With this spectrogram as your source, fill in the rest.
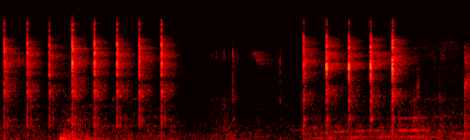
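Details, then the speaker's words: Small pushrod motorcycle engine with valve clearances adjusted within spec, still making sharp metallic ticks about four or five a second from the top end. Valve train tapping persists; cause suspected, not confirmed. "um barulho bastante incômodo e às vezes válvulas está regulada a folga que tá dentro do padrão especificado Mas continua dando barulho"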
